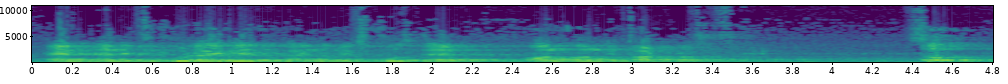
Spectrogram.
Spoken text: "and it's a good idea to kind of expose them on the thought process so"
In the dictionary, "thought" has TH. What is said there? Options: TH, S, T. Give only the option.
T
